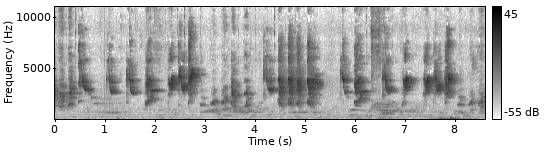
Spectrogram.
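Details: Long-tailed shrike singing in the morning, a lure song meant to stimulate other birds to sing: loud, varied bursts of harsh, buzzy and chattering notes in quick phrases with short gaps, some lower thumps beneath.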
